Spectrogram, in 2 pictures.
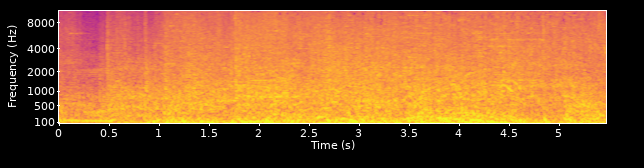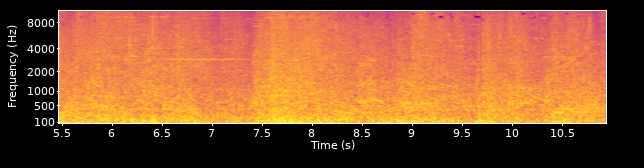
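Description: Video game spells blast and explosions crackle in a busy fight.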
